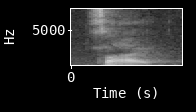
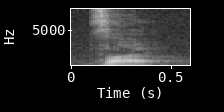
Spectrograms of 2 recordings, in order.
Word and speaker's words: 在: right here and now this character is pronounced fourth tone zai zai with sai phonetic and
